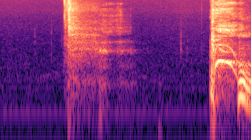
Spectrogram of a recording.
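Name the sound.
coughing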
